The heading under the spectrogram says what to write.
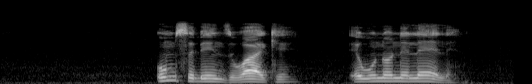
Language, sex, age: Xhosa, male, 35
